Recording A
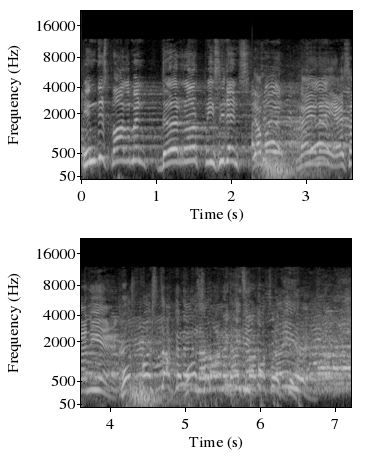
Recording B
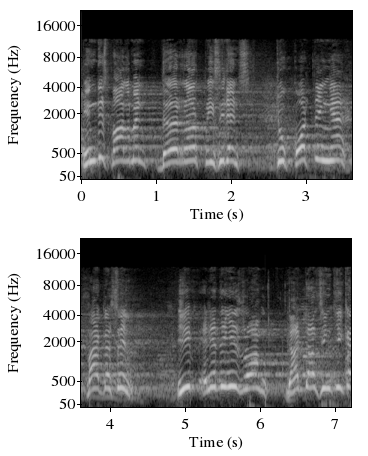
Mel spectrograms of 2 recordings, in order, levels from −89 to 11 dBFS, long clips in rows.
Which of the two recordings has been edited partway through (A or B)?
A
